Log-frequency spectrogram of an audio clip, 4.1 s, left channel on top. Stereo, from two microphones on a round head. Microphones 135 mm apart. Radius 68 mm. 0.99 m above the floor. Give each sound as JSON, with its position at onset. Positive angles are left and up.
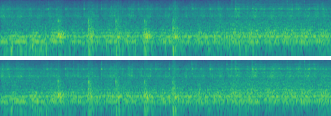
{"t": 0.7, "sound": "knocking", "side_deg": -90, "distance_m": 6.5}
